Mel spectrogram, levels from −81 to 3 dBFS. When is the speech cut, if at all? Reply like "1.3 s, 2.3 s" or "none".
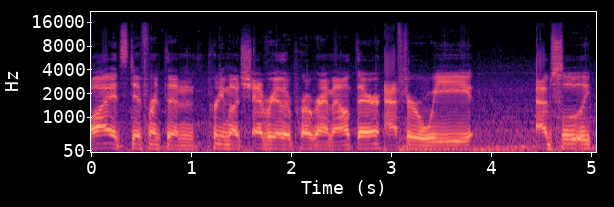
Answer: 1.5 s, 2.9 s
